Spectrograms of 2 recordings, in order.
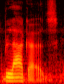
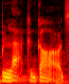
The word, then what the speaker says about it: blackguards: If you're another one of those blackguards, and that's the way to pronounce it, not blackguards like that thug insisted it was, then my answer is the same.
